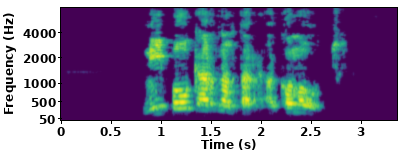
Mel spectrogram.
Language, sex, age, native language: Icelandic, male, 50-59, Icelandic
